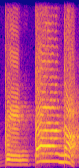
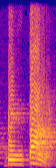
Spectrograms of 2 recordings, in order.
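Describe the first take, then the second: First: "ventana" drawn out slowly in three equal beats, higher; clapped-out syllables. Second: "ventana" said as one word, stressed on the middle "ta"; natural stress on TA. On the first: Teacher showing the misleading clapping method, "ventana" in slow beats. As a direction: chant "ven-ta-na" syllable by syllable, as if clapping. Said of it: "Y nos aplaudían, por ejemplo". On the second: Teacher showing correct pronunciation, "ventana" stressed on "ta". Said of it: "si nosotros expresamos correctamente la palabra". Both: Shown as a demonstration.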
